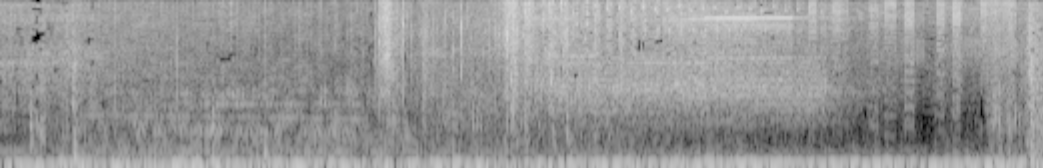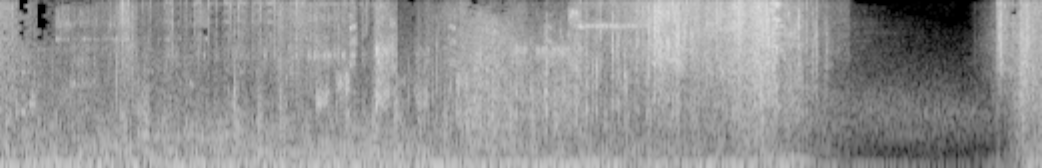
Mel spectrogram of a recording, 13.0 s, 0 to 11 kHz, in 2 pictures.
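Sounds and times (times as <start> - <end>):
deep bass drone: 6.3 - 10.5.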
